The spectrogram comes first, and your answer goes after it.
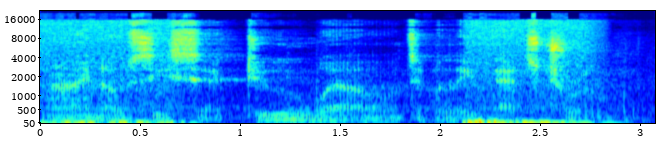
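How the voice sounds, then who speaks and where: A man uses a put-on character voice, growling at a very deep, low pitch. He keeps a moderate pace, and there is a slight echo. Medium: video game. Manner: cynical.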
